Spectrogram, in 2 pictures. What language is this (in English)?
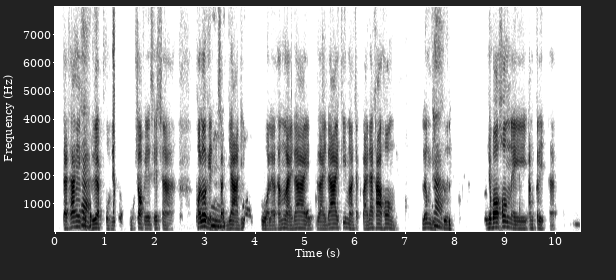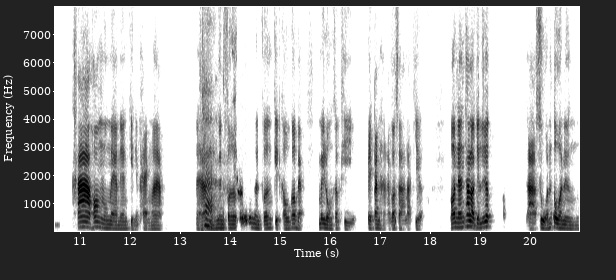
Thai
